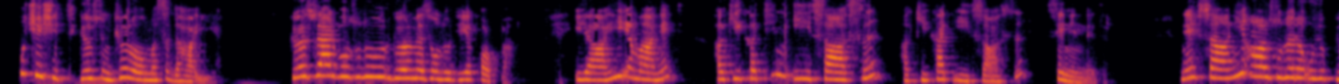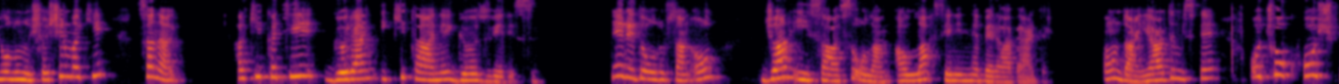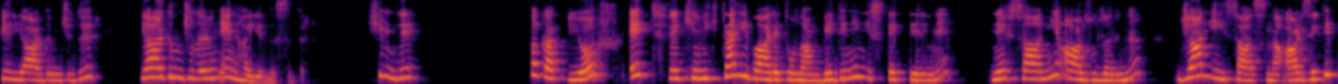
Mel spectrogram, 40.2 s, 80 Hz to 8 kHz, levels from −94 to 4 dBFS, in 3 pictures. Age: 50-69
